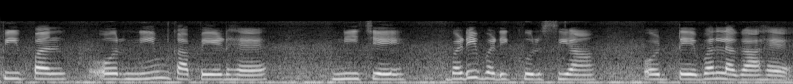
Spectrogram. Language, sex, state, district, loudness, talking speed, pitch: Hindi, female, Haryana, Jhajjar, -14 LUFS, 105 wpm, 235 Hz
